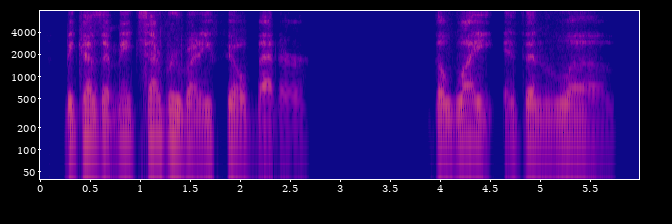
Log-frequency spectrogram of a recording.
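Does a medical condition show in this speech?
Yes: brain injury; about 10 years after injury.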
